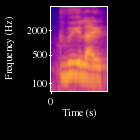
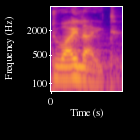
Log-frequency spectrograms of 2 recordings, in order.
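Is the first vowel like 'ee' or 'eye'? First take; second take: ee; eye. First: The first vowel sounds like 'ee'. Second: The first vowel sounds like 'eye'. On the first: The speaker calls it wrong. "ये ट्वीलाइट नहीं है" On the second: The speaker calls it right. "It is ट्वाइलाइट"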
